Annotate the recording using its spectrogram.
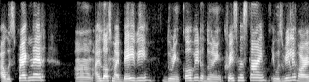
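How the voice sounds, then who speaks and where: Speaking at a fairly slow pace, a woman uses a fairly high pitch with ordinary pitch variation. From Puerto Rico. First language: Spanish. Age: 30s. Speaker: social work student. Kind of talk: panel introduction.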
